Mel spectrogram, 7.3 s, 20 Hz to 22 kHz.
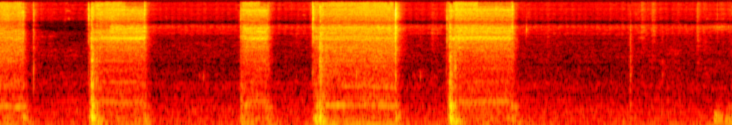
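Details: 2012 Kia Sportage after cleaning carbon burn marks from the window switch contacts: several short, even motor whirs about a second each, starting and stopping cleanly with no grinding; the window works normally.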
